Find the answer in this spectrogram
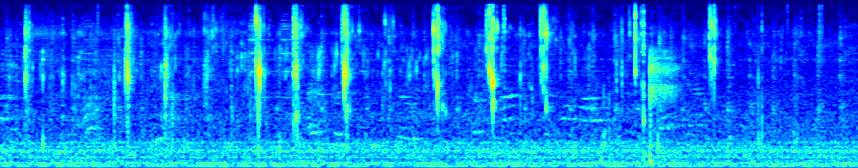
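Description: Close-up chewing of shrimp: irregular wet mouth clicks and smacks, a few of them sharp, with a short hiss about six and a half seconds in.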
